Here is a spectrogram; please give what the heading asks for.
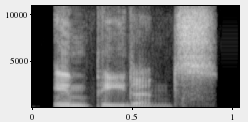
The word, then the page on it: impedance: British English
